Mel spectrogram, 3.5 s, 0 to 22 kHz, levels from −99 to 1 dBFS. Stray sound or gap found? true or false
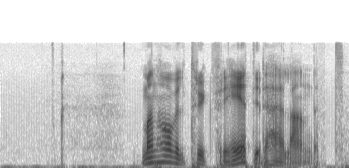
true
